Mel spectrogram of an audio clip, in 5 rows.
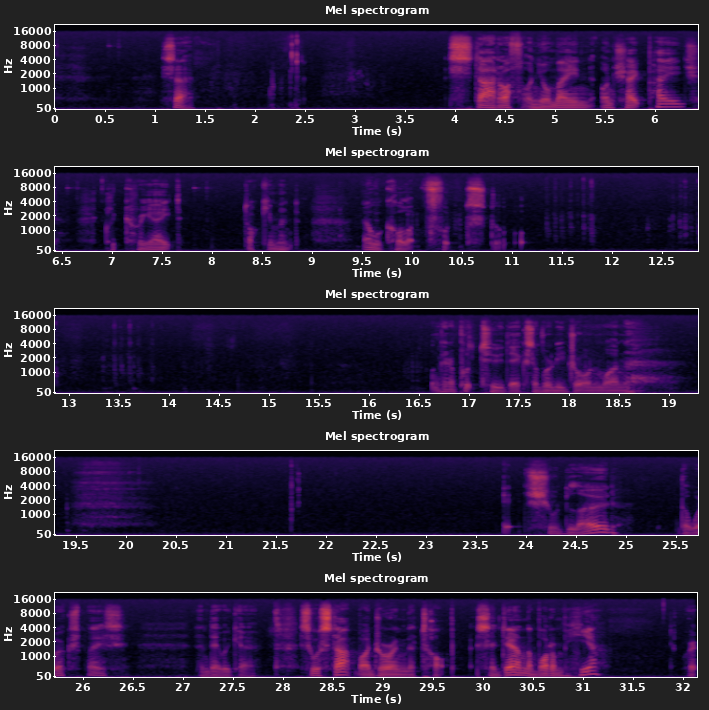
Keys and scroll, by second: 10.1 typing, 11.2-14.2 typing, 16.5 space, 16.7 2.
